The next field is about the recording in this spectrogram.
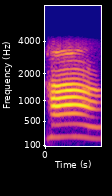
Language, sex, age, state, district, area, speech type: Hindi, female, 45-60, Uttar Pradesh, Mau, rural, conversation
